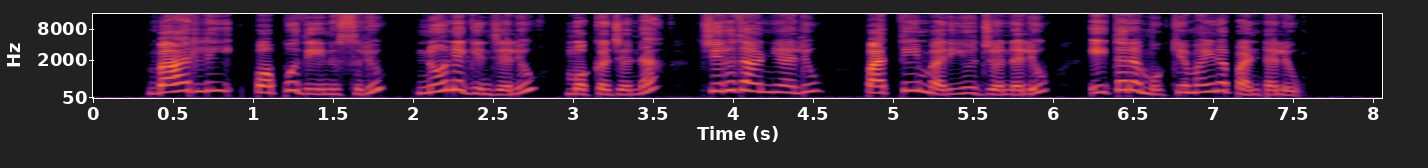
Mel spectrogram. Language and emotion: Telugu, neutral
